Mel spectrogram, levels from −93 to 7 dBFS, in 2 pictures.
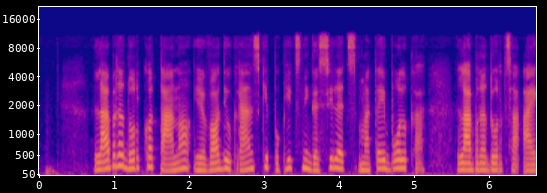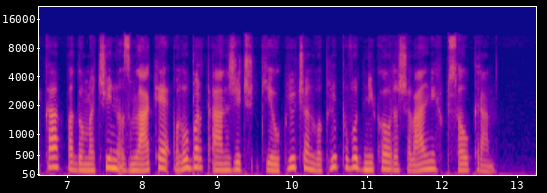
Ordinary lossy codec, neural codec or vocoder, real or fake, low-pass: Opus, 32 kbps; codec, 44.1 kHz, 3.4 kbps, Pupu-Codec; fake; 10.8 kHz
